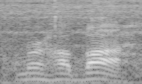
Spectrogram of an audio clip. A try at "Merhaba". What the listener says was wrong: It's more on the r at merhaba. Don't say the h.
